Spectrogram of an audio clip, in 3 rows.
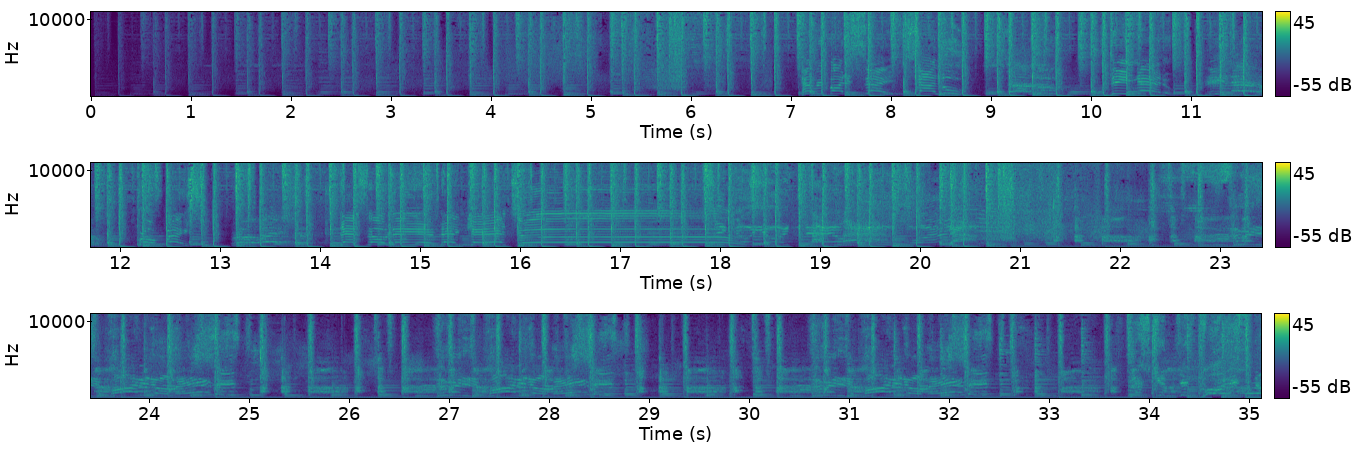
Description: Latin merengue, 128; Mashup

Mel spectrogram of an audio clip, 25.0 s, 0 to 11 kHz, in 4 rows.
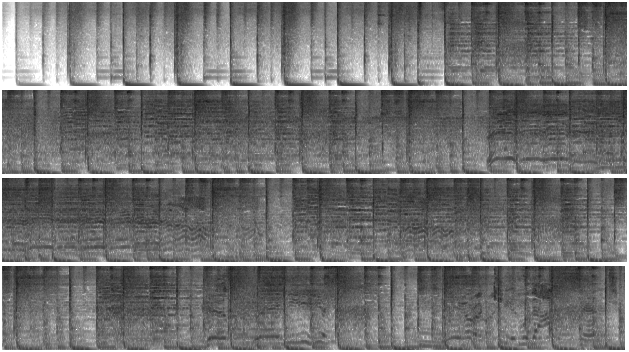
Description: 80s Club Edit 112bpm

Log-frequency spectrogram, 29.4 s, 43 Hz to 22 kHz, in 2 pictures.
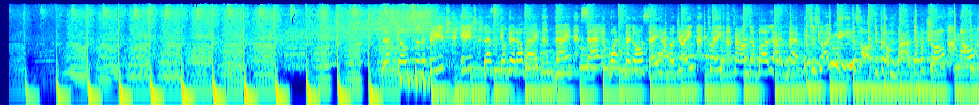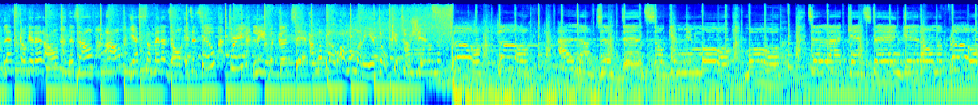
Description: Bigroom 128Bpm

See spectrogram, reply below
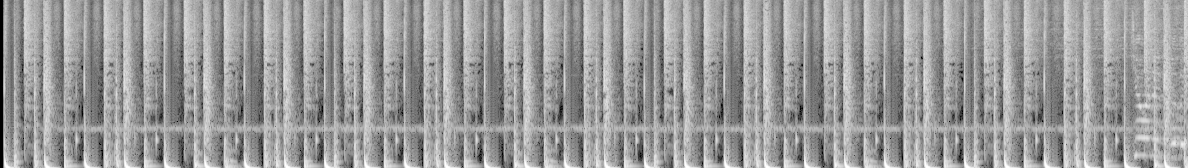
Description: Dance Afro Redrum

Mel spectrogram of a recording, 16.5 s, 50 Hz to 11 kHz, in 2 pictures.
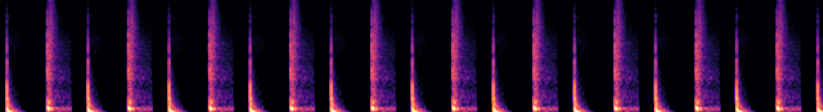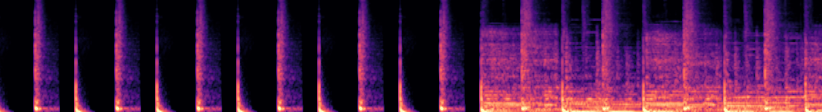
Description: Funk Grid Redrum 148Bpm

